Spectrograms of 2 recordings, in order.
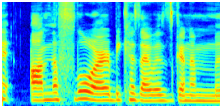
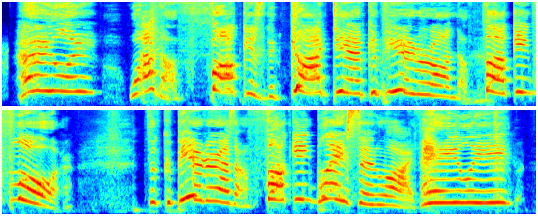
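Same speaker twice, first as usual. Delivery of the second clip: put-on very high, enraged, furious yelling tirade; 8 dB louder than usual. Retelling her father's outburst on finding the computer on the floor: imitating her dad's angry yelling. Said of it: "I'm gonna do this in my dad's voice too".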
